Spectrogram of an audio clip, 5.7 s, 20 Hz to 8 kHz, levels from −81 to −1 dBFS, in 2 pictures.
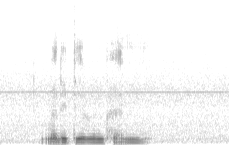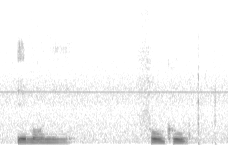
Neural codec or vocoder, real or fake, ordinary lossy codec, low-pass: none; real; none; none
